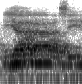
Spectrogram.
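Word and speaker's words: يس: Ianya kelompok 5 yang cuma 1 alif. Sinnya masuk yang naqasa asalukum, masuk sin. Itu. Berarti ianya 1 alif, sinnya 3 alif. Jadi bacanya Yasin. Kita katakan nggak merhatiin. Udah mimpin baca Yasin. diikutin orang banyak. Berkali-kali. Kadang-kadang lebih panjang ya-nya daripada sin-nya. Yasin kebalik. Ya-nya cukup 1 alif, sin-nya 3 alif. Gitu.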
